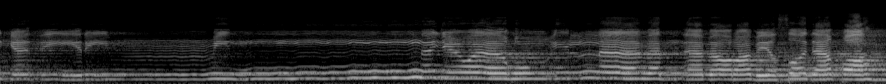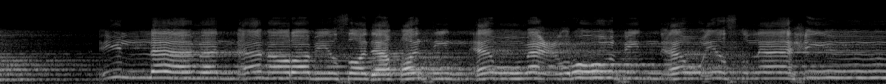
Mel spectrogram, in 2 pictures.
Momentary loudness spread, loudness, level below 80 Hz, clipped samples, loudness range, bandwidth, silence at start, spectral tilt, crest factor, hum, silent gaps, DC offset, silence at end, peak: 12 LU; -27 LUFS; -66 dBFS; under 0.1%; 6 LU; 11.5 kHz; 0 s; -3.5 dB/octave; 18 dB; none; none; under 0.1%; 0 s; -10 dBFS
